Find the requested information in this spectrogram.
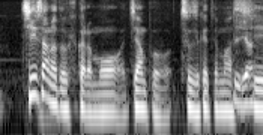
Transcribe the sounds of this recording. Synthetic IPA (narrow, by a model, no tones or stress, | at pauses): t͡ɕiːsanat̪o̞kʲi̥kaɾamo̞ːd͡ʑãmpɯ̟ot͡sɨzɨke̞t̪e̞masɨ̥ɕi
